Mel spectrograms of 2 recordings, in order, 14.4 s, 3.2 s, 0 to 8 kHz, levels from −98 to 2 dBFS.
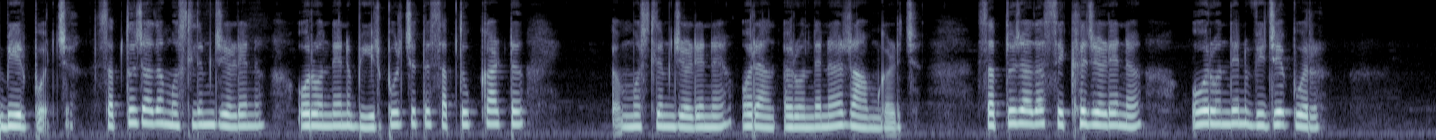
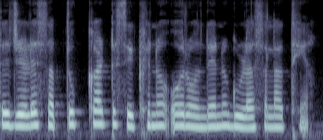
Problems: background sounds at intervals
